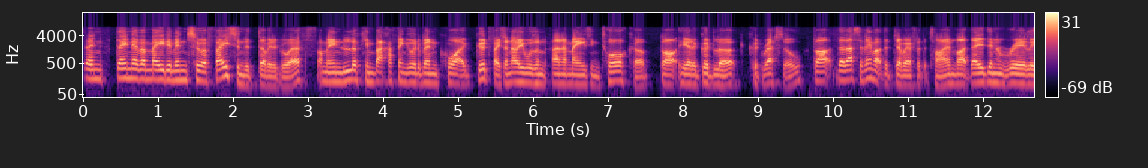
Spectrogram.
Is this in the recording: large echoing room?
no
